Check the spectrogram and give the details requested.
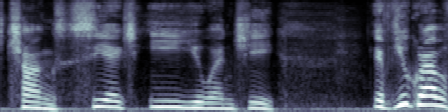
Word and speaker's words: Cheung: And I always tell people, just pronounce it without the E.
